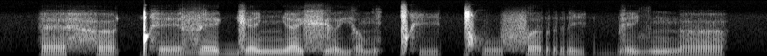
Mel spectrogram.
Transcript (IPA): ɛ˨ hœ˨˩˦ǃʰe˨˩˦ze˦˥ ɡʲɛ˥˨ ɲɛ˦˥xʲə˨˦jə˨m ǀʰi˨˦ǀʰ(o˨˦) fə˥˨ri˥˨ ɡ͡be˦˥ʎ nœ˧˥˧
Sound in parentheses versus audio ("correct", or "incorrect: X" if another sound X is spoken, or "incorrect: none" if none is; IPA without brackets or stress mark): incorrect: u˨˦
